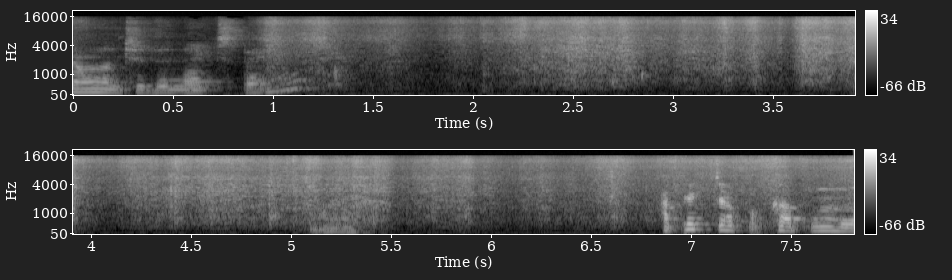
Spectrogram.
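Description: Plastic packaging crinkles and rustles.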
